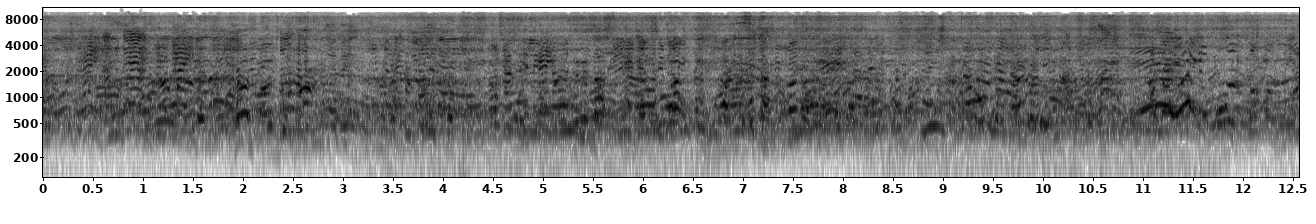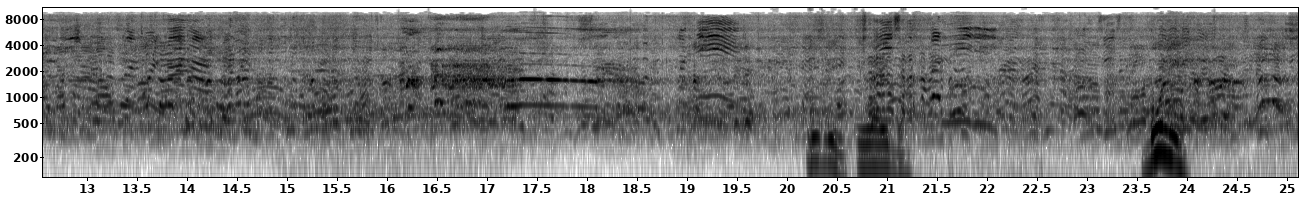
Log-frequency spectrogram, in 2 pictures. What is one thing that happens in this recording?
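A crowd of men, women and children chatters and calls out all around, outdoors.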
